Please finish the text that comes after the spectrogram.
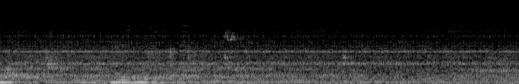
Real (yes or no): yes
